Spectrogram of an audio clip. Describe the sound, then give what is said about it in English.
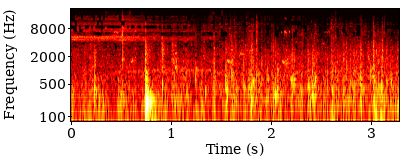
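Hooves of a horse pulling a hackney cab clip-clop in a steady run of many regular strikes, with one louder knock near the start. “Can we take the hackney cab? Of course. Come on up. Where are we going? Prategas, hurry.”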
